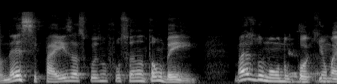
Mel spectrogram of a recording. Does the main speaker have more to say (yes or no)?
yes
